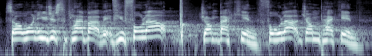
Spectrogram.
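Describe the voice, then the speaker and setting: A man's voice: very high-pitched, lively intonation, quick pace, big-room sound. A man guiding a fitness class through handstand conditioning, cueing moves while demonstrating and sometimes out of breath. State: out of breath at times. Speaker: fitness instructor.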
